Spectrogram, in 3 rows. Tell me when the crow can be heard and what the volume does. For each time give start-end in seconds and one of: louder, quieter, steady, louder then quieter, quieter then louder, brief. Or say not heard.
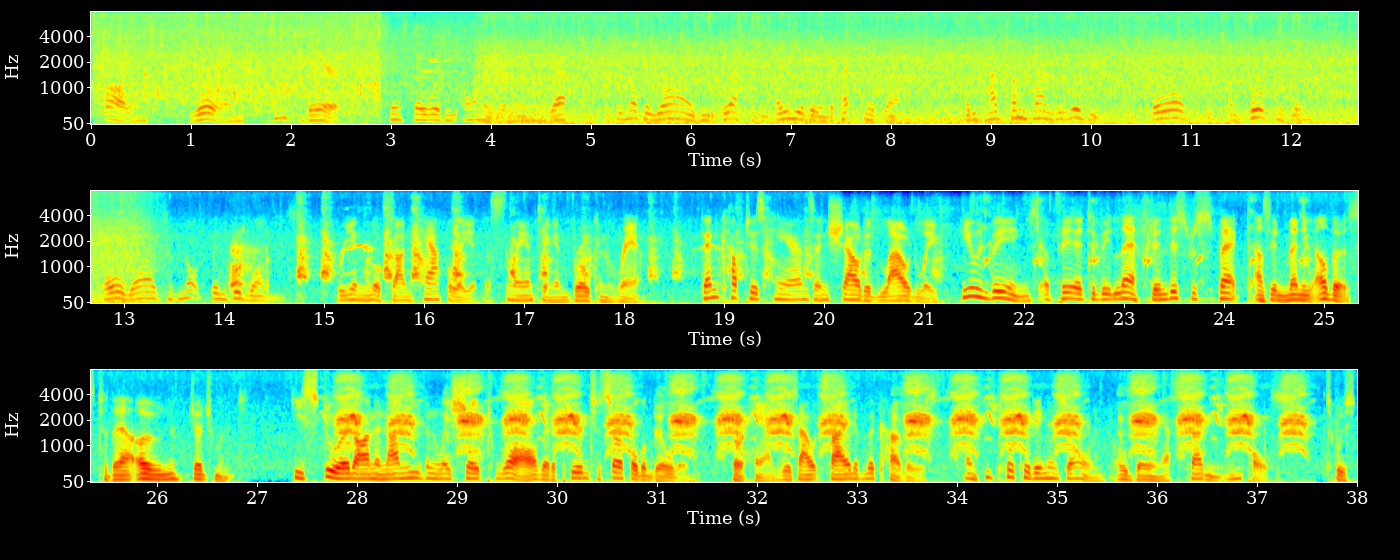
27.6-37.5 steady.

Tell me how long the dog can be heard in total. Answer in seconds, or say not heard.
11 s.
